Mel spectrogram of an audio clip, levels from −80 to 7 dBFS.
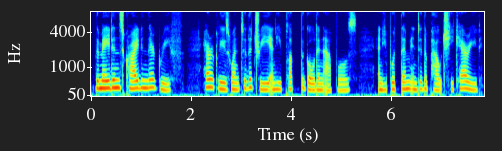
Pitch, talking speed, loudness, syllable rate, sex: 195 Hz, 200 wpm, -18 LUFS, 5.0 syllables/s, female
